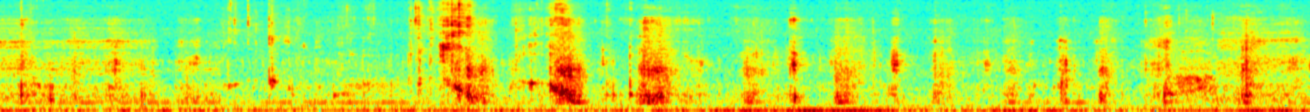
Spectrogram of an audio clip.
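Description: A person chewing a mouthful of bento food close to the microphone: soft, scattered mouth clicks, with a few louder chewing noises about two to three seconds in.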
